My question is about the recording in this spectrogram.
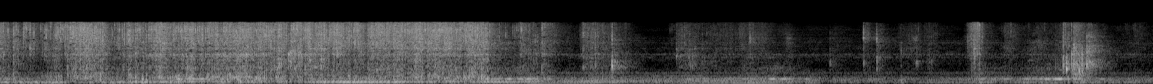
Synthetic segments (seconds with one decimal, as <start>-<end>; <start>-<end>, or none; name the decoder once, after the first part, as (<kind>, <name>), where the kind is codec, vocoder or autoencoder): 2.8-3.5 (autoencoder, DAC-VAE); 7.3-8.7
